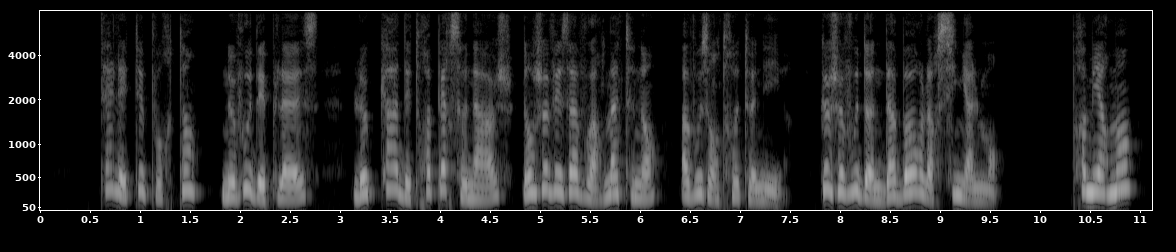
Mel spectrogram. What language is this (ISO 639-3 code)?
fra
